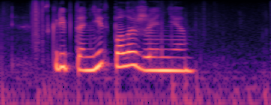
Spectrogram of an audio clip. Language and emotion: Russian, neutral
